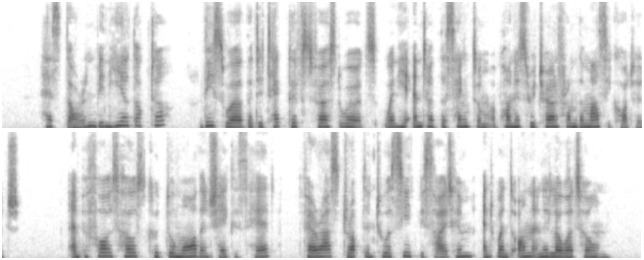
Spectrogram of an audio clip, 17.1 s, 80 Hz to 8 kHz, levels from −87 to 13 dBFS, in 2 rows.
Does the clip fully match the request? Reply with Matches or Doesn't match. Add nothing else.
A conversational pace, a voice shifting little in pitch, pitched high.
Matches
